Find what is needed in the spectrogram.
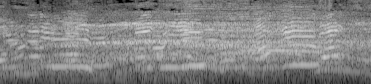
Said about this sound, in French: Car la foule est impressionnante, les fans hystériques, certaines fondent en larmes.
